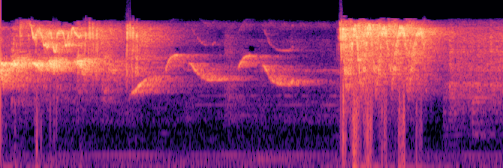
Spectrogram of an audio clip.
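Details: Oriental magpie-robin, 'gacor' full roll tembak song for masteran training of other birds: a buzzy trill, then clear downslurred whistles, followed by a burst of rattling taps and a high hiss.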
